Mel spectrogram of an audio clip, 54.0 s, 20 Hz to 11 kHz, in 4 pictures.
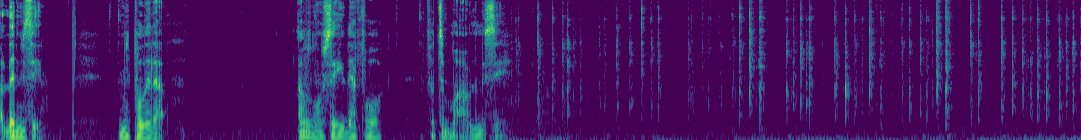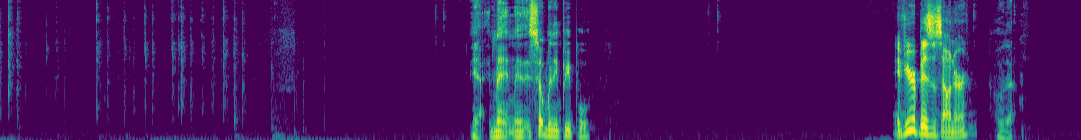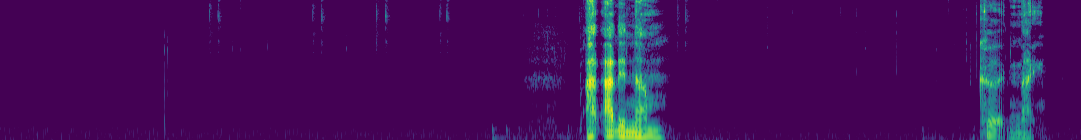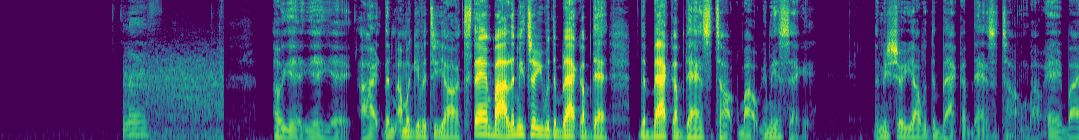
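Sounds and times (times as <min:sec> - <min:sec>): faint low electrical hum: 0:00.0 - 0:54.0
typing on computer keyboard: 0:06.4 - 0:16.6
computer mouse clicks: 0:22.3 - 0:22.6, 0:29.0 - 0:29.9.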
